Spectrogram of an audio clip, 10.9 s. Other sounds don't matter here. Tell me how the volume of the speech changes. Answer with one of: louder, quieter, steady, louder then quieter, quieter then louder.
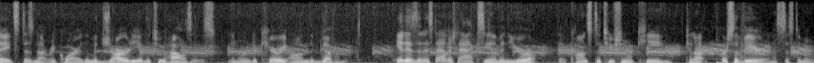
steady.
